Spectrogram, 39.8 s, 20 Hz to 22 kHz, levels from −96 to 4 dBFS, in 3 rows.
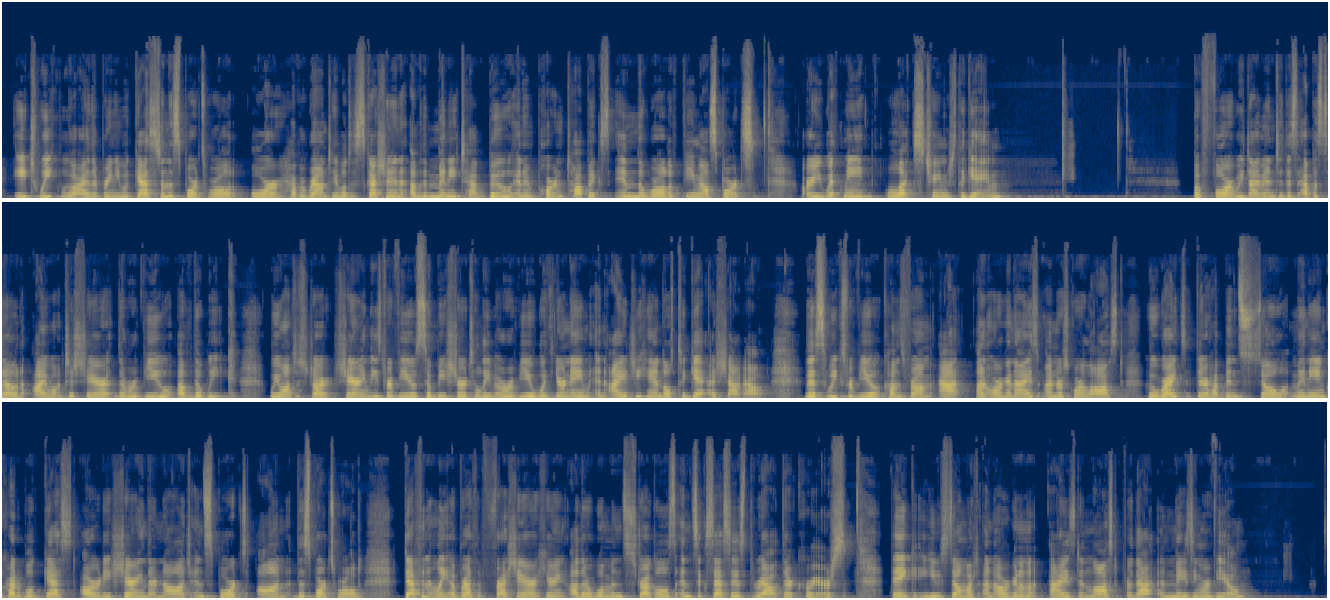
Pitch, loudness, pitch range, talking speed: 215 Hz, -23 LUFS, 195-250 Hz, 200 wpm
